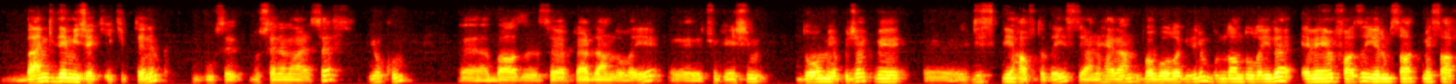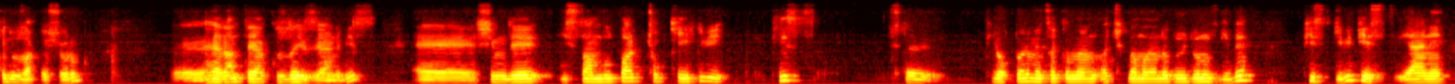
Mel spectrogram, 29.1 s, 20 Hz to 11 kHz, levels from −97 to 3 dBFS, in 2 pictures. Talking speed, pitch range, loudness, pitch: 130 wpm, 105-130 Hz, -21 LUFS, 125 Hz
